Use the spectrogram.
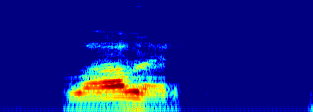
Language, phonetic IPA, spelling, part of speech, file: Latvian, [ˈvāːvɛɾɛ], vāvere, noun, Lv-vāvere.ogg
- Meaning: squirrel (family Sciuridae)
